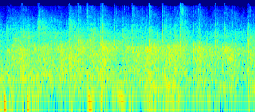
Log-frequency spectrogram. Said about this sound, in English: Give my disciples a round of applause.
